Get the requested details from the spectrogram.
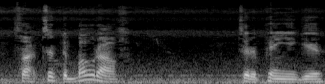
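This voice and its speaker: A man's pitch swings very widely as he talks. Noticeable background noise sits under his voice. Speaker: DIY mechanic. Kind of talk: tutorial. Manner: casual.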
